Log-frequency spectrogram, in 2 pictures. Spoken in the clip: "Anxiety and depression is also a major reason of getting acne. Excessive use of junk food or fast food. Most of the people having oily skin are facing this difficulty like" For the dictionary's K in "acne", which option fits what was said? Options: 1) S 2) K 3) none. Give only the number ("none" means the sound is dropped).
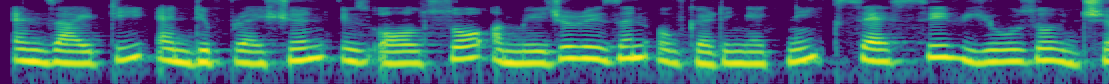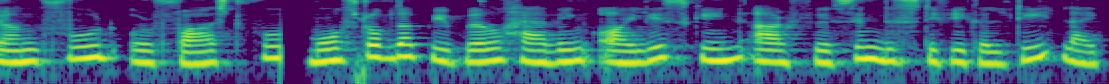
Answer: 3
